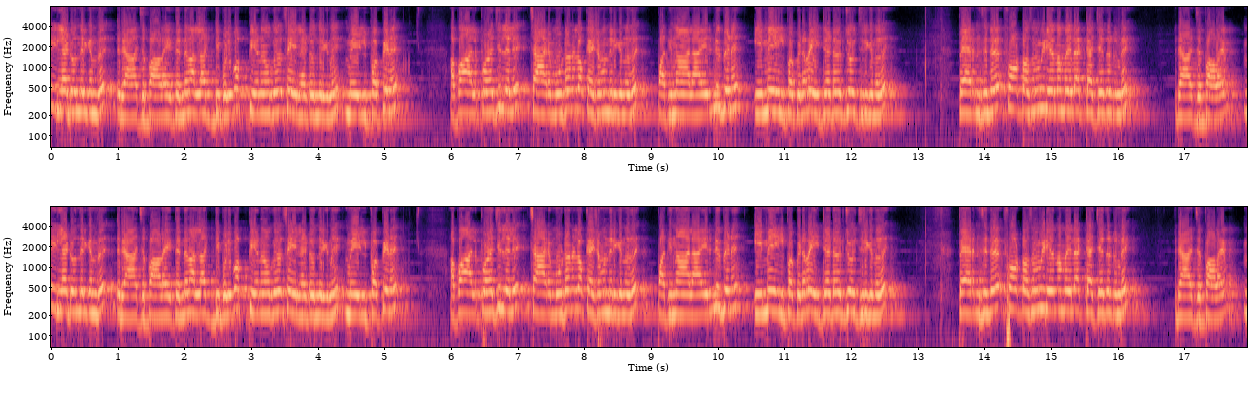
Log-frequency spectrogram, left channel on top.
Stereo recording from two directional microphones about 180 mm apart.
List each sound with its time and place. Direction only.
0.0 s speech: 15° right (ahead or behind)
13.6 s speech: 20° right (ahead or behind)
